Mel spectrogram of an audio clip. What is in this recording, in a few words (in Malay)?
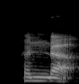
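"hendak", Malay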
